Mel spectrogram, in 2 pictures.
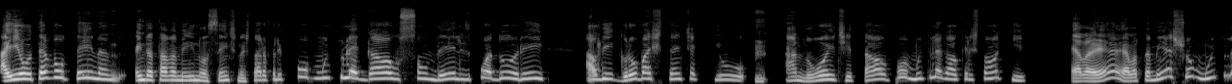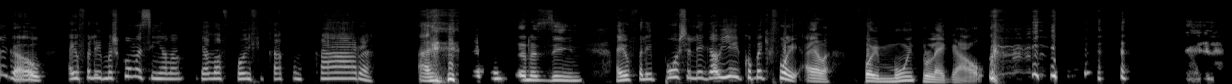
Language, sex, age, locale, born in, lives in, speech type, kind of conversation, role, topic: Portuguese, male, 35-39, pt-BR, Brazil, Portugal, conversation, podcast, guest, Que artista você descobriu por acaso e amou?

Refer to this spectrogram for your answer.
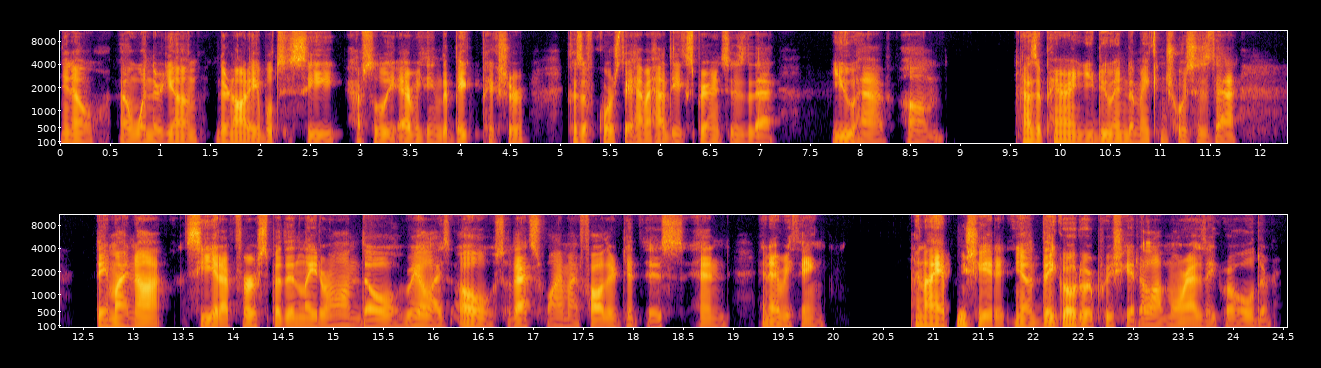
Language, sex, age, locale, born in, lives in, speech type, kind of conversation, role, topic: English, male, 30-34, en-US, United States, United States, conversation, advice, advisor, How do I get over my fear of failing so I can start new projects?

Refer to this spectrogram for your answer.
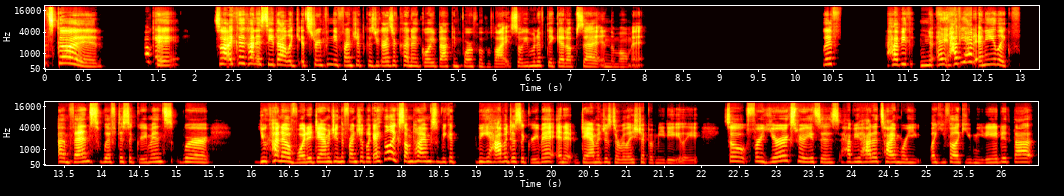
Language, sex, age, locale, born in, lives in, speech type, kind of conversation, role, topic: English, female, 18-19, en-US, United States, United States, conversation, podcast, host, How can friends work through disagreements while maintaining a strong relationship?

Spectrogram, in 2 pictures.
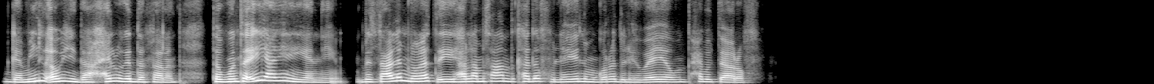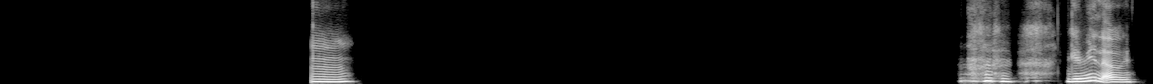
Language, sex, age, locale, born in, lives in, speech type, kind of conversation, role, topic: Arabic, female, 20-24, ar-EG, Egypt, Portugal, conversation, podcast, host, ازاي بتوصف هويتك الإبداعية؟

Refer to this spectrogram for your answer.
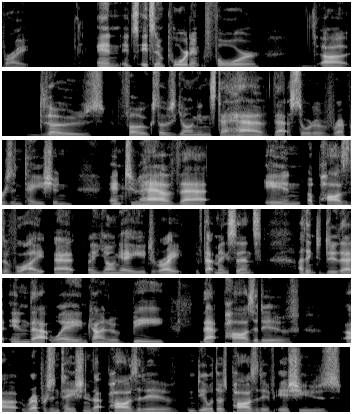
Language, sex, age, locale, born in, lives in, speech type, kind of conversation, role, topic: English, male, 25-29, en-US, United States, United States, conversation, unstructured, none, What show or movie do you never get tired of rewatching, and why does it feel like home?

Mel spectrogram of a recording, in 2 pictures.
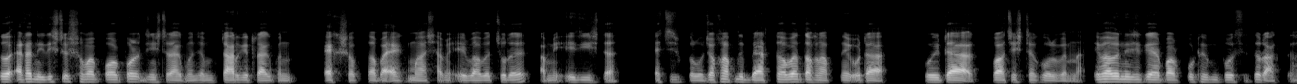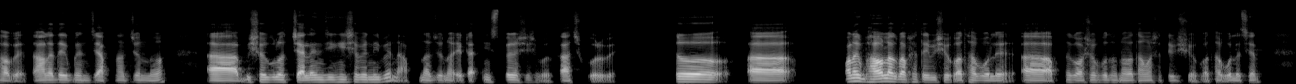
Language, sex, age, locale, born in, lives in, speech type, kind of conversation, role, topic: Bengali, male, 20-24, bn-BD, Bangladesh, Bangladesh, conversation, advice, advisor, আমি কীভাবে আমার স্বয়ংক্রিয় প্রতিক্রিয়া চিনতে পারি, যাতে খারাপ অভ্যাস না বাড়ে?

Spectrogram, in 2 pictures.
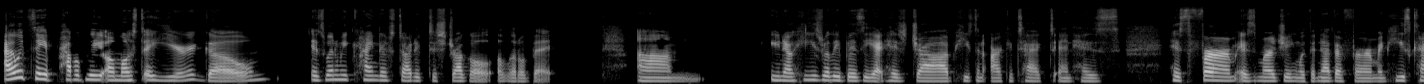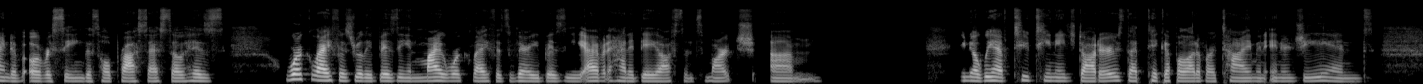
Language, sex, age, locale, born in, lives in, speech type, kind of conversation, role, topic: English, female, 40-44, en-US, United States, United States, conversation, advice, user, How can I improve communication with my partner?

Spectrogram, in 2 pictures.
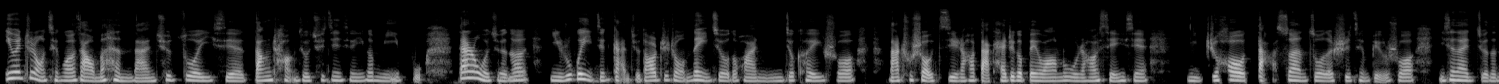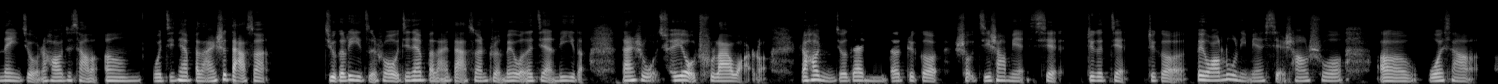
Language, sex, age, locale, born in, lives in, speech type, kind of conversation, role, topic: Chinese, female, 25-29, zh-CN, China, United States, conversation, advice, advisor, 为什么我一放松就总会感到内疚并开始拖延？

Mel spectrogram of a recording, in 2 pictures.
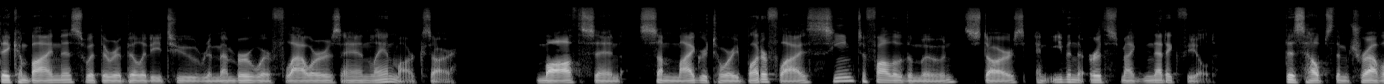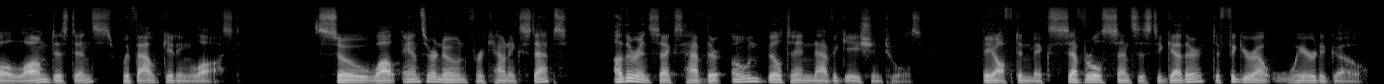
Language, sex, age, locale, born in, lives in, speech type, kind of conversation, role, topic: English, male, 40-44, en-US, United States, United States, read, expert-assistant, expert, How do ants find their way back to the nest?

